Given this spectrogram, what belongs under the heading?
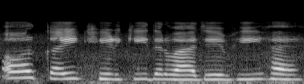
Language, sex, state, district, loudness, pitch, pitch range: Hindi, female, Bihar, Kaimur, -16 LUFS, 240 Hz, 225-255 Hz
